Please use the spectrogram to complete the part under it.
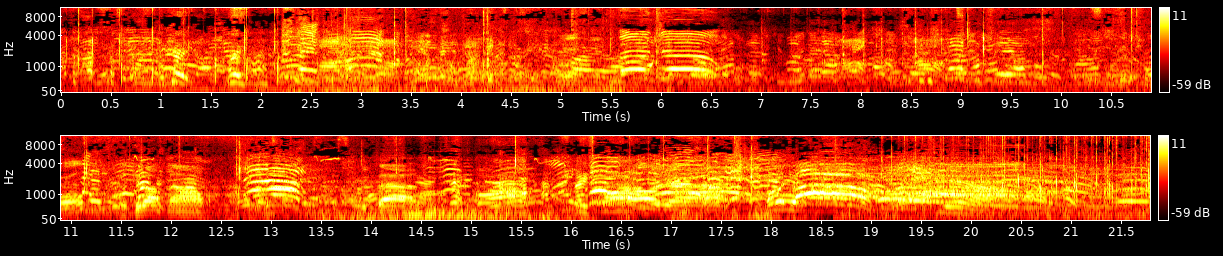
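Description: A field hockey stick clacks against a ball.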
